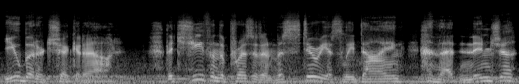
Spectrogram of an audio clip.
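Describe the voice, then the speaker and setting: A man's voice: mid-range voice, lively intonation, normal speed, background noise, lightly acted. A man voicing an earnest, suspicious military adviser in a video game, explaining things with emphasis. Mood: urgent suspicion. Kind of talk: dramatic video game radio dialogue.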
